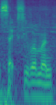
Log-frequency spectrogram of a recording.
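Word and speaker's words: Sacsayhuamán: as sexy woman um it's not spelled like sexy woman but it's kind of pronounced like sexy woman we had to pray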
